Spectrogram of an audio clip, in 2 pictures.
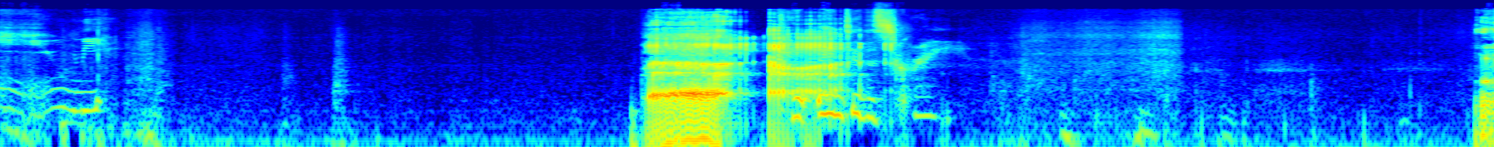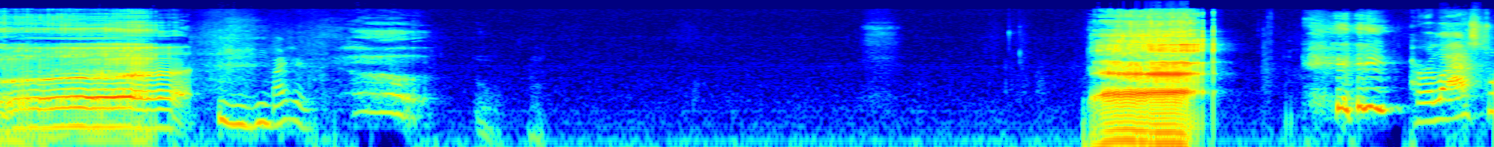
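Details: Burping challenge between a girl and another player taking turns: three loud, long, deliberate burps, each followed by brief talk and laughter.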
